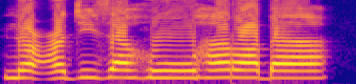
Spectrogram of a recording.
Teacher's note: آخری میں ہاں پہ الٹا پیش ہے تو یہاں حکم ہے مد صلہ صغرا، ہم اپنی آواز 2 مد کے برابر لمبی کریں گے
